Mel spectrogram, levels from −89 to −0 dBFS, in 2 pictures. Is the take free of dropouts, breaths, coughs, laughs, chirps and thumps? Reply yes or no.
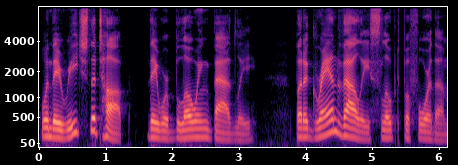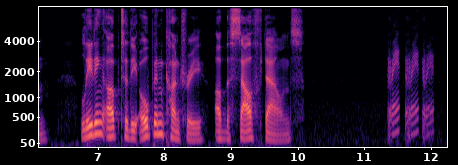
no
